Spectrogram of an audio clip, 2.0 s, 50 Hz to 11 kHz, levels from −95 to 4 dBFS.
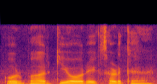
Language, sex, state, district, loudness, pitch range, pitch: Hindi, male, Uttar Pradesh, Shamli, -14 LUFS, 115-120 Hz, 120 Hz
